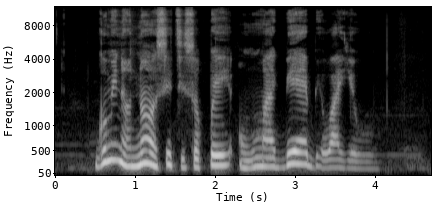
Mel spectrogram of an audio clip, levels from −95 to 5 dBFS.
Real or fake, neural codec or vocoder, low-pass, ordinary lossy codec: real; none; none; none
